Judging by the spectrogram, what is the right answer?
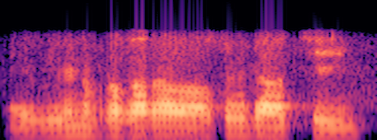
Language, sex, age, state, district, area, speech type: Odia, male, 45-60, Odisha, Koraput, urban, conversation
